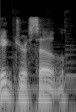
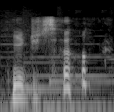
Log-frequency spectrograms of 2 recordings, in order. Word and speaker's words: Yggdrasil: Essentially, Barbarians are connected to the tree Yggdrasil, whatever you want to call it. I don't know how it's You pronounced it perfect first time. Yggdrasil.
